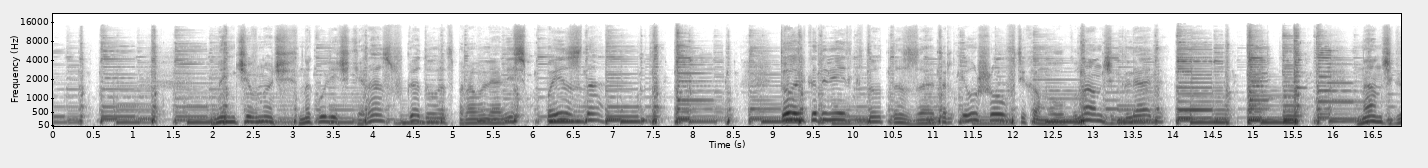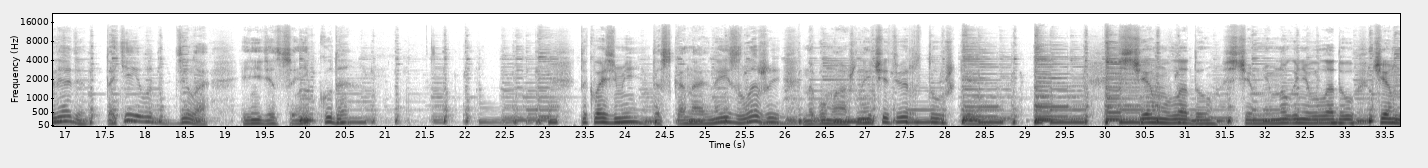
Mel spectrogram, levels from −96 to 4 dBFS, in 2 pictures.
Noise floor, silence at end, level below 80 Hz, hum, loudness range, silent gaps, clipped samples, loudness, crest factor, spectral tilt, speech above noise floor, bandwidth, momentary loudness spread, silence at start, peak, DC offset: -50 dBFS; 0 s; -66 dBFS; none; 7 LU; none; under 0.1%; -29 LUFS; 20 dB; -6.5 dB/octave; 22 dB; 14.5 kHz; 12 LU; 0 s; -8 dBFS; under 0.1%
